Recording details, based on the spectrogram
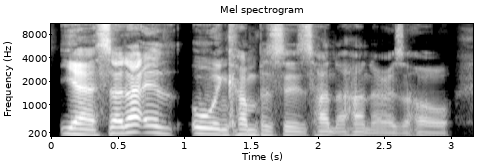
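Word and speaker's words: Hunter × Hunter: So it hunter ex Hunter or Hunter Hunter. I keep cuz everyone hears both because the people who don't know say hunter x hunter people who do know know that you don't pronounce the x.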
